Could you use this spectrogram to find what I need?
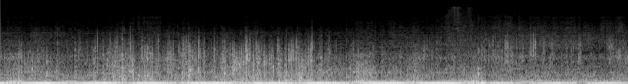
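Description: Waves splash against a ship's hull.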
